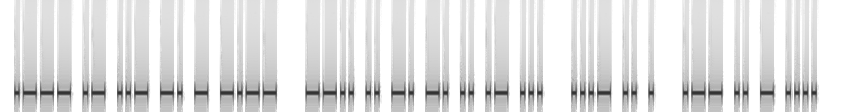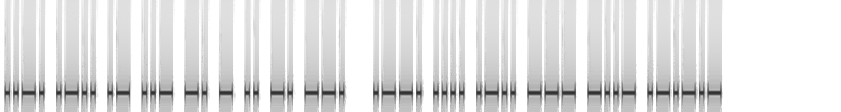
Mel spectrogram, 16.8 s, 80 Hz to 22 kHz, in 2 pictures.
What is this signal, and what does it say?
Morse code, heard as a keyed tone, about 27 wpm, 700 Hz. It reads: JAUNTY ZINNIAS VIE WITH FLAUNTING PHLOX.
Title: Pangram Challenge v2 - 28wpm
